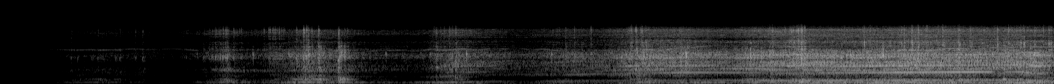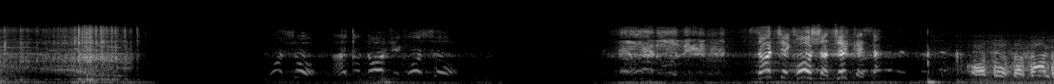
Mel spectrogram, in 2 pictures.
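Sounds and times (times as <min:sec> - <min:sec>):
vehicle engine revving: 0:00.4 - 0:11.9.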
